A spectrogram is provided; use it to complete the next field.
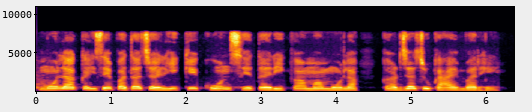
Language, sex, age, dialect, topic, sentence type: Chhattisgarhi, female, 18-24, Central, banking, question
